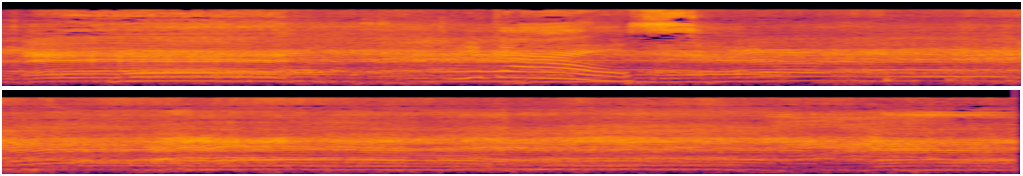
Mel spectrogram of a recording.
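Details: Many hungry lambs bleat at once in a barn at Ewetopia Farms before bottle feeding. They still nurse on their mothers but are topped up twice daily. Dense, overlapping wavering bleats run continuously, with a person talking.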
